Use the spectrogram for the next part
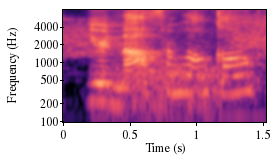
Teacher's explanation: When you show surprise and you just want to check information, you just use the statement form, affirmative or negative, and then you put an intonation of question.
